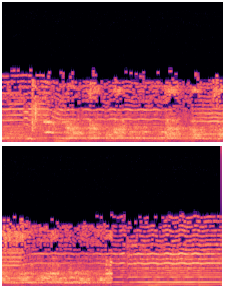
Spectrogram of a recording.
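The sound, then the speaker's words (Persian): A pack of stray dogs in Kabul barks and yelps almost without pause, several animals overlapping in a loud, continuous racket with some whimpering mixed in. “سگ های ولگر تا چی حد سبب آزار و اذیت شهروندان کابل شده است؟”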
